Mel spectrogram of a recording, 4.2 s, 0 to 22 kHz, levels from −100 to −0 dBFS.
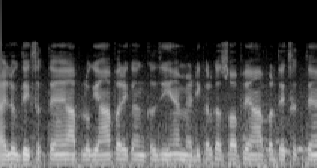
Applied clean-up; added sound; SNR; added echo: none; none; none; none.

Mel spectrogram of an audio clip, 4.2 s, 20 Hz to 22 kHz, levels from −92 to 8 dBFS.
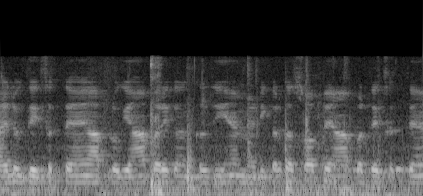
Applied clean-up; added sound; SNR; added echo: none; Slam / Car; 6 dB; reverberation time 1.8 s.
